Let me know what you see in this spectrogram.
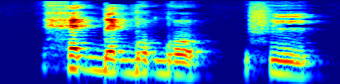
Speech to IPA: hɛ˧ ɡ͡bɛ˨ɡ͡bo˨ɡ͡bo˨ | fĩ˨

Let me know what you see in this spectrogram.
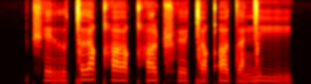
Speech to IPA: t͡ʃʰeruǀəː qʰoːqʰo ʈ͡ʂʰøǀœqʼo taŋ͡ǀi

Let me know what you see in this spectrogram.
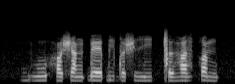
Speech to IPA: bʱuhɒʃɑŋ ɓɛɓidɒʃ ɦi ǀəɦɑzqʷim

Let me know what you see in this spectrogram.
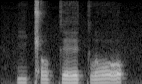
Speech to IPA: iǁɔkɛ klɔ

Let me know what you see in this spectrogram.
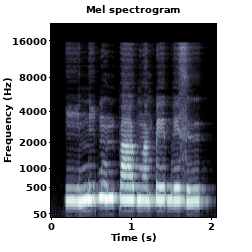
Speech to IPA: iː˨ ni˧ɓũ˦n paː˦ɡʷã˦k͡pe˦be˦ zɨ˧

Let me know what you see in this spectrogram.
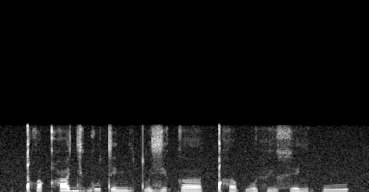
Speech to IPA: ǃʰʊqʰɘ dʲʊɡu tenʲutʷə zʲɐkɐ ǃʰɐpwʊfʲɘ xelʲək͡pu

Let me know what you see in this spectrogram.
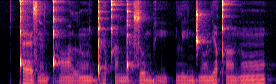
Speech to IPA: ǃæzæ̃ ɡ͡ǃɑ̃ːlːõː ɡ͡ǃyqʰɛ̃ ŋ͡ǃo̤zombiː | liːnd͡ʒõːliqʰõː nõː

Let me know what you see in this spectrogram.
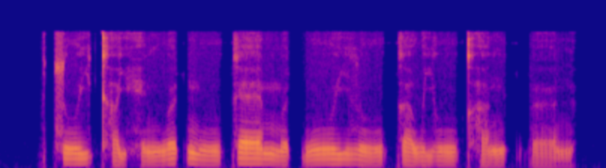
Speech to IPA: t͡suː˧jkʰɐ˨˩jhɪ˨˧ŋ wɵ˥t̚muː˨˧kɛː˥ mɵ˨t̚ wuː˥j luː˨˥kɐ˧w juː˧kʰɐ˨˥ŋɪ˥k̚ pœː˨˩n

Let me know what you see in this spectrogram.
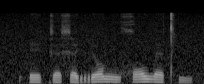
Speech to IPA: ʔekɛxɛ rʲɔn̪u xɔwɛtʰi

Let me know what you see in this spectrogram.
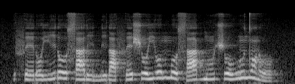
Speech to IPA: fe˨ɾo˨ji˨˦ ɾo˧ sa˧ɾi˨ ni˨ɾa˨fe˨˦ʃo˧ jo˦mo˦˨ sa˨˦ ɡ͡bũ˧ ʃo˧wũ˦dɔ̃˦˨ ɾo˨

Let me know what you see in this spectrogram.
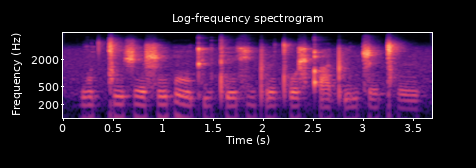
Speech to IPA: ɡõ˨˩tǀĩ˨˩ ʃe˨˩ʂẽ˨˦põ˨˩ kʼi˨˩tʼẽ˨˦xi˨˦pʼø˨˦ tʼo˨˦ʂqʼe˨˩ pʼĩ˨˦nʈ͡ʂe˨˦ǀʰø˨˩

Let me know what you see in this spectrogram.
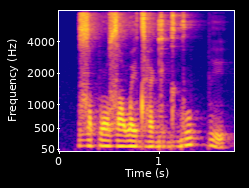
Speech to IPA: zˤɐpozˤi wedʱæɡeɡə ɡupːi

